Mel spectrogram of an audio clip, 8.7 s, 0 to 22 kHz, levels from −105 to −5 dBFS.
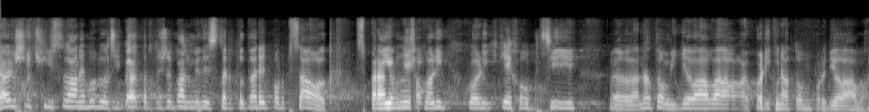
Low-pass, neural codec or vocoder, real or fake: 10.8 kHz; codec, 24 kHz, 1.5 kbps, HILCodec; fake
